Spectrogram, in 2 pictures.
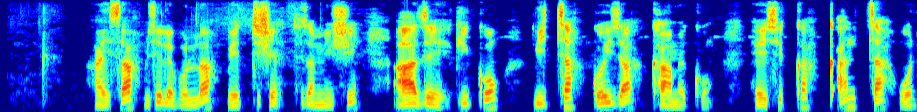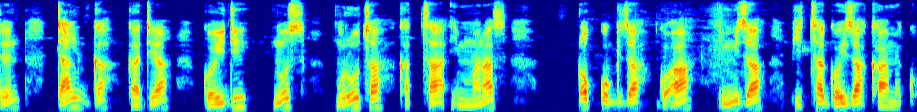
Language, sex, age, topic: Gamo, male, 25-35, agriculture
